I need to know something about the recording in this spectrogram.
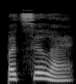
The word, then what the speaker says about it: bacilli: the stick-shaped crew imagine bacilli pronounced butzillae bacteria as a group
